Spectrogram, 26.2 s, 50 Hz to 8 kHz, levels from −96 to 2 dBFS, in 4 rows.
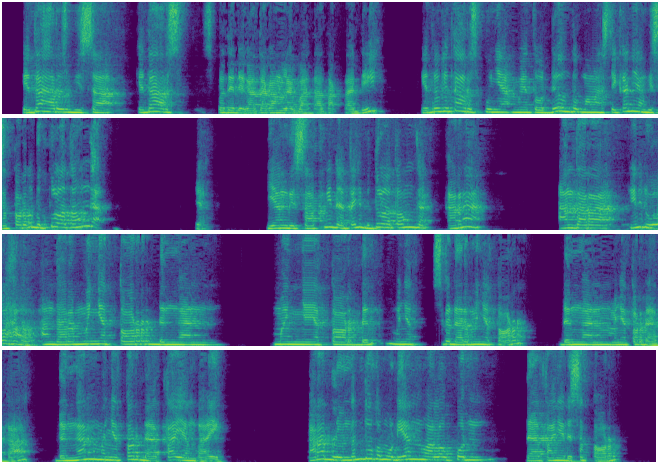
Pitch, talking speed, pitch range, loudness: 185 Hz, 135 wpm, 165-220 Hz, -18 LUFS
